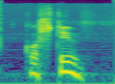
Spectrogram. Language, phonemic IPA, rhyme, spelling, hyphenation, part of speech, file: Dutch, /kɔsˈtym/, -ym, kostuum, kos‧tuum, noun, Nl-kostuum.ogg
- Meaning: a costume, especially: 1. a suit 2. a theatrical costume of a character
